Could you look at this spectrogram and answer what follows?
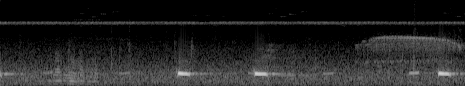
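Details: Blue ground doves, a pair at water, give three soft low hooting coos with slight downward ends, spaced about one and a half seconds apart, with a constant high-pitched hum and a longer higher buzzing note near the end.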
